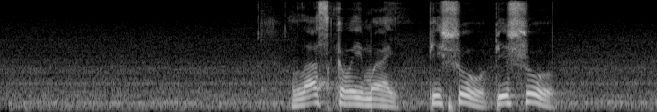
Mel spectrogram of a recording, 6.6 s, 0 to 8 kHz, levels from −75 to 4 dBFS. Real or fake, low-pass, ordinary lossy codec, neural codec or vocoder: real; none; none; none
